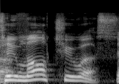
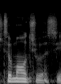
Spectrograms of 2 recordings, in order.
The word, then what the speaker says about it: tumultuous: Did I get close? – I'm just going to call it rough. – Tumultuous. – There it is. – Tumultuous, yes.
